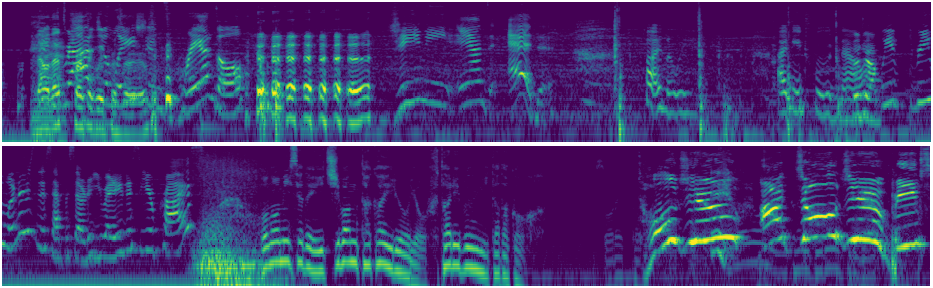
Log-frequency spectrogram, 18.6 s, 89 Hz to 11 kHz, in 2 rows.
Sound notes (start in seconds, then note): 2.4 laughs; 5.9 sighs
